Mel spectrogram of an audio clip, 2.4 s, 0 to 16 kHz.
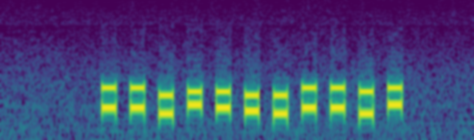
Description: DTMF, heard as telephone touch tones, dialled by machine, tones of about 70 ms. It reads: 9910841992#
